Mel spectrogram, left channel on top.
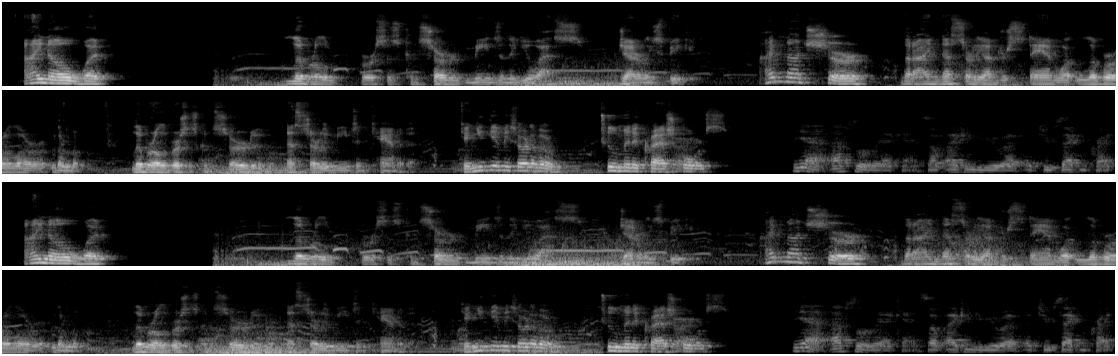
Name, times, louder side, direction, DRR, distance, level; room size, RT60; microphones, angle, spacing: voice 1, 0.2-1.1 2.3-2.4 2.8-5.8 6.1-6.9 7.6-8.7 9.0-11.9 12.4-15.3 15.7-16.7 17.1-18.2, left 1 dB, 45° left, 0.9 m, -24 dB
sound 1, 2.1-7.5 8.2-17.1, right 7 dB, 85° right, 0.3 m, -36 dB
voice 2, 16.3-16.7 17.8-18.1 19.0-22.2, equal, 20° right, 2.1 m, -40 dB
11.5 x 6.7 x 3.2 m
head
